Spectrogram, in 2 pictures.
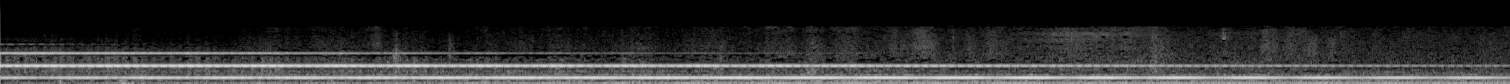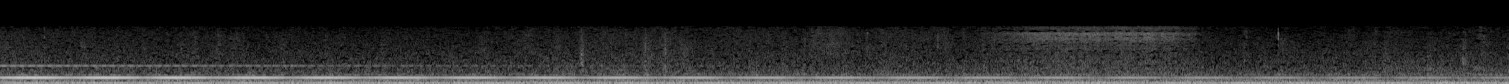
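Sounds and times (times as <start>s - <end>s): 
meditation bell rung to start sitting: 0.0s - 19.4s.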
